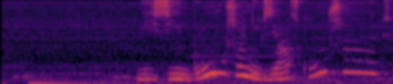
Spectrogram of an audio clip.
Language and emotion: Russian, neutral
